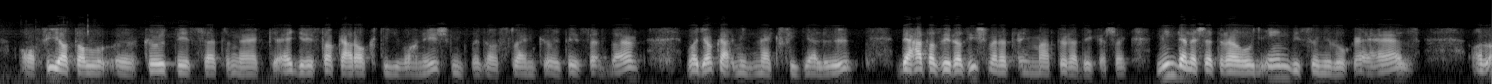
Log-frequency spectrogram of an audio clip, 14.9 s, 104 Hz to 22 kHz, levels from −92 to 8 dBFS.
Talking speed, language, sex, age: 120 wpm, Hungarian, male, 60-79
